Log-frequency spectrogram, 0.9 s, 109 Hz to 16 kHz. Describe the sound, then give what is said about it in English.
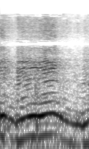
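A snowmobile engine revs near the frozen Moosehead Lake in Maine, giving a loud, steady, mid-pitched mechanical drone that holds for under a second. “the small town of Greenville, population 1,600, is a haven for snowmobilers who fill up at gas stations and zip around the frozen reaches of Moosehead Lake.”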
